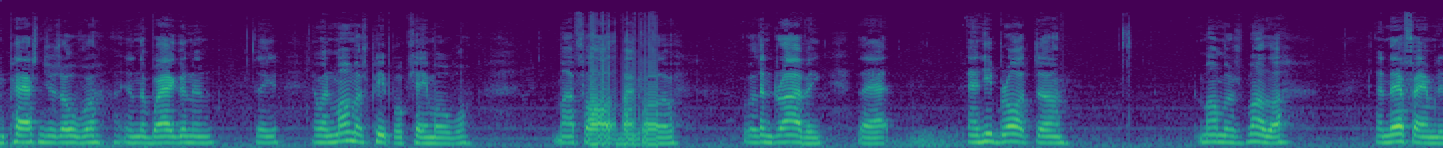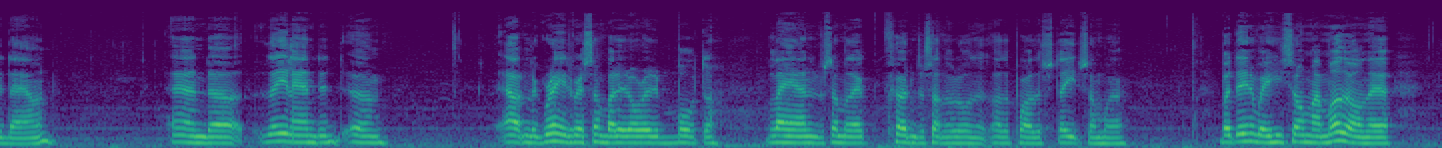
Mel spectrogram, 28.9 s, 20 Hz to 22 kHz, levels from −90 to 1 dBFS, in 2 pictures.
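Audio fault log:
5.88–6.56 s, robotic sound from repeated short buffers: for most of this span the sound becomes a rigid metallic buzz locked at 133 Hz while still loosely tracing the original contour. The likely cause is starved playback: one very short slice of audio, about 7.5 ms (one cycle of 133 Hz), is looped while the real material is dropped. On a spectrogram this shows as evenly spaced horizontal harmonic lines at multiples of 133 Hz. The waveform shows identical short cycles repeating.
6.39 s, 7.59 s, 17.33 s, 26.23 s, compressed frames skipped: at each point the audio jumps forward, losing roughly 300 ms, 150 ms, 100 ms and 50 ms respectively, always in whole multiples of a 24 ms frame. Undecoded frames are passed over, so the audio jumps ahead by the length of the frames left out. The spectrogram shows an abrupt change in texture. The waveform shows a sudden change in shape.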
